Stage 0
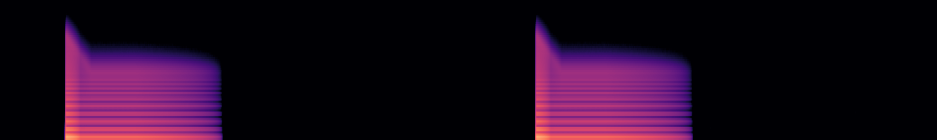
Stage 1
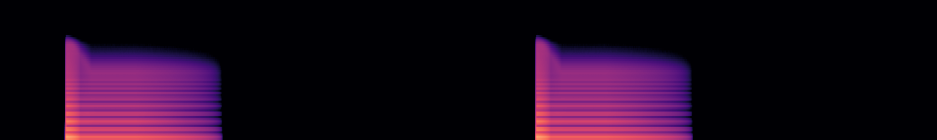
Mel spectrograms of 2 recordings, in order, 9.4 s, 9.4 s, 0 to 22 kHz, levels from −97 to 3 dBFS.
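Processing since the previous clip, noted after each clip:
Butterworth low-pass 6,100 Hz 96 dB per octave
dynamic equaliser 610 Hz, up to +6 dB, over −41 dBFS, Q 1.2
level −2 dB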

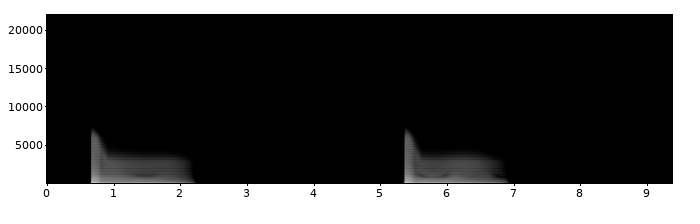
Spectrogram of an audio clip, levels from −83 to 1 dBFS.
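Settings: rotating-speaker cabinet horn 0.9 Hz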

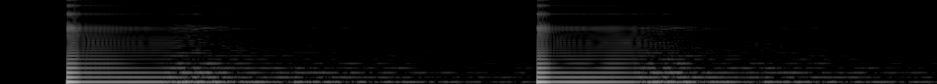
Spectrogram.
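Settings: samples sorted by size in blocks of 8 samples
feedback delay with all-pass diffusion 1,311 ms, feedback 41%, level −12 dB
level −3 dB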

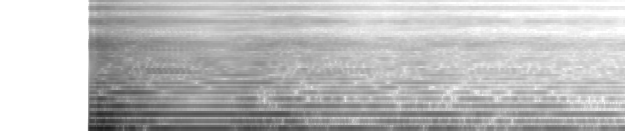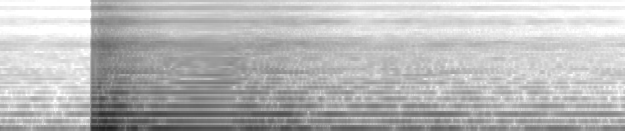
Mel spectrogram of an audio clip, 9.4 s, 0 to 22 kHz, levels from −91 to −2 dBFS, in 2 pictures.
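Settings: four-comb reverb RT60 1.3 s, DRR −7 dB
level +3.5 dB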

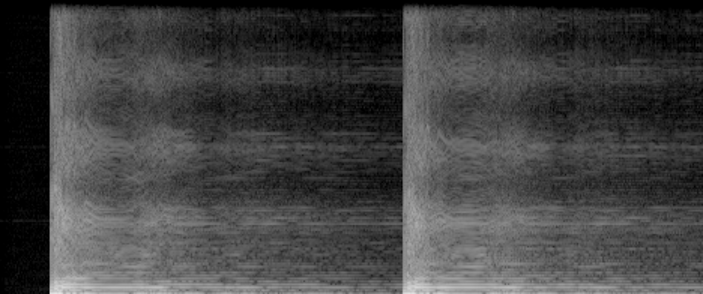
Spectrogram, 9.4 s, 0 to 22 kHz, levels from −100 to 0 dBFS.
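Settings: single-tap delay 96 ms −5.5 dB
highs frequency-modulated by the lows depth 0.6 ms
level +2.5 dB

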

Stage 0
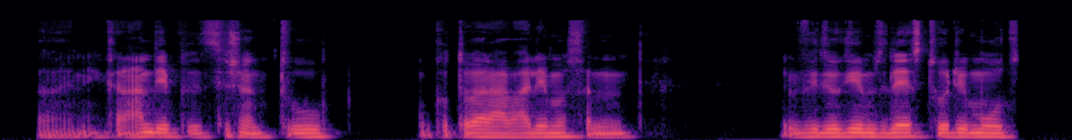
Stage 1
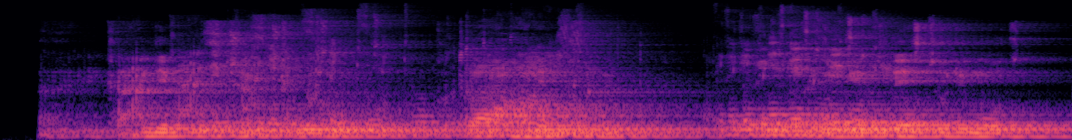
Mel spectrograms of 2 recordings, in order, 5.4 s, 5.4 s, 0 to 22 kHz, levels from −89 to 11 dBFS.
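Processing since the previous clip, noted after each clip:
flanger swept by the level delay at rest 10.5 ms, full sweep at −23 dBFS
delay with pitch and tempo change per echo 395 ms, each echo +3 semitones, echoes 3
feedback delay network reverb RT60 1.9 s, low-frequency decay 1.4×, high-frequency decay 0.55×, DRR −0.5 dB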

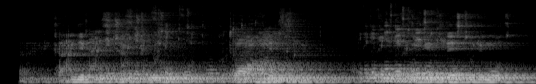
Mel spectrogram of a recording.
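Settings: parametric band 1,300 Hz −11 dB 0.72 octaves
level −1.5 dB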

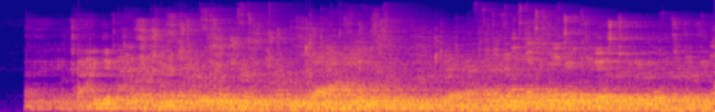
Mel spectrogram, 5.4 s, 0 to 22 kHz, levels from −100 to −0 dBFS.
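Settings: in parallel at +2 dB: downward compressor, threshold −29 dBFS, peak gain reduction 13.5 dB
on the sum: delay with pitch and tempo change per echo 202 ms, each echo −5 semitones, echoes 3

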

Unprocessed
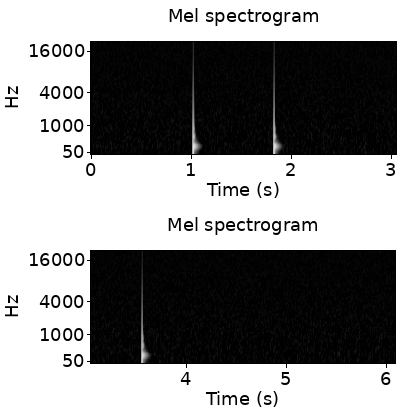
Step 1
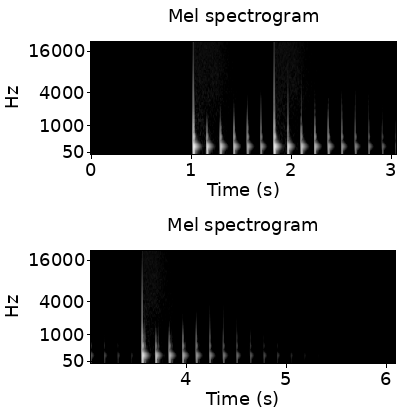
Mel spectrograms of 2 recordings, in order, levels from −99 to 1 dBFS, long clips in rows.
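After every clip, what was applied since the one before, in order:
on a send: echo whose low-pass opens from repeat to repeat 135 ms, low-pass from 200 Hz, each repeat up 1 octave, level −6 dB
on the sum: multiband upward and downward expander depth 100%
level −6 dB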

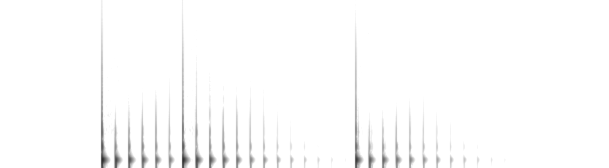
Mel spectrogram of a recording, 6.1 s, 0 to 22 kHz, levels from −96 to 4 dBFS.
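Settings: dynamic equaliser 870 Hz, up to +6 dB, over −54 dBFS, Q 3.4
level −3.5 dB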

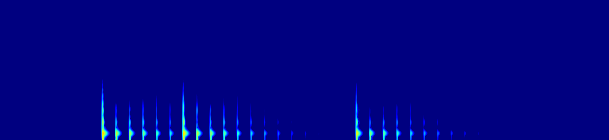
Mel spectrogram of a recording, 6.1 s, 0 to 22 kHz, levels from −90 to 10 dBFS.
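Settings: Bessel low-pass filter 880 Hz, order 8
level −8 dB

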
